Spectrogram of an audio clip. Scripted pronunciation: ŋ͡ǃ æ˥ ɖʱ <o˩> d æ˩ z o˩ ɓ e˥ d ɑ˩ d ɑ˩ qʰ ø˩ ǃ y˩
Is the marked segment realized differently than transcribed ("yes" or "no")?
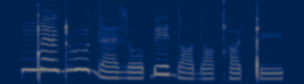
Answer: yes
